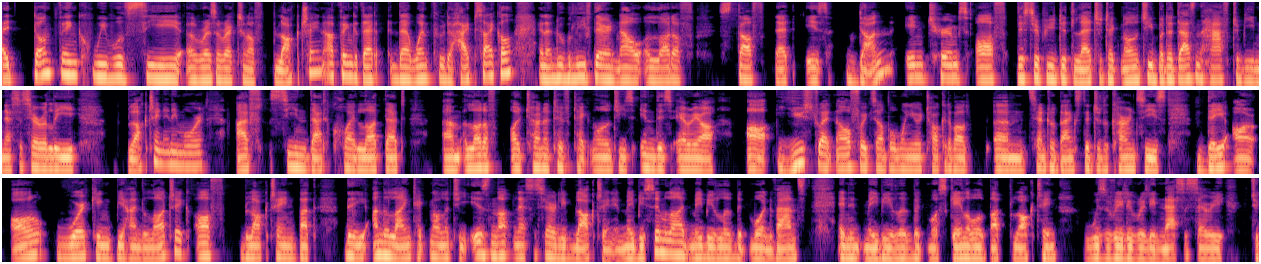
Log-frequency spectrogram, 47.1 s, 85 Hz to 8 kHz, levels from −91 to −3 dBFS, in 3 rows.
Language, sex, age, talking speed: English, male, 30-49, 160 wpm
